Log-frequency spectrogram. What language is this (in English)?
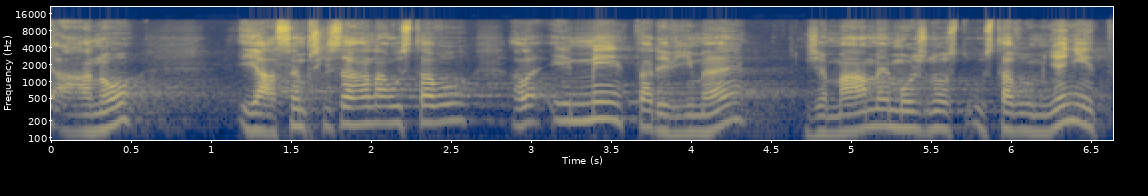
Czech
